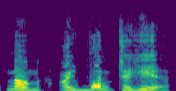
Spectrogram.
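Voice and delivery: put-on high, loud childish whine; piercing pleading girl; wail. A narrator's reading. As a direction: wail in protest to mother. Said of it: "wailed Ginny".

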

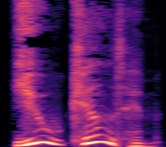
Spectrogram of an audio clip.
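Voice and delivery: high, loud shocked question. A narrator's reading. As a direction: blurt it out in disbelief. Narrator shocked at confession.

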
